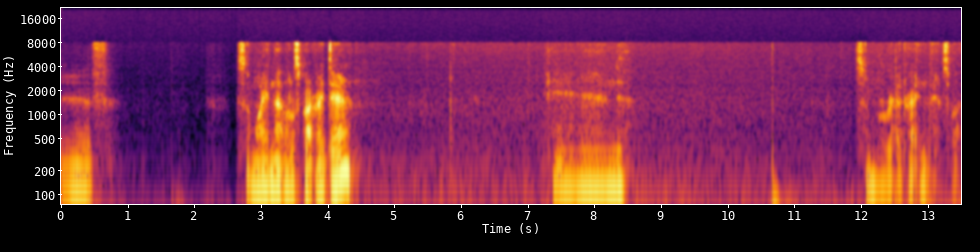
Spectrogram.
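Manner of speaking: hushed half-whisper throughout, with And drawn out. Giving instructions about adding colors, the speaker is half-whispering. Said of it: "Boy, I'm whispering".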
